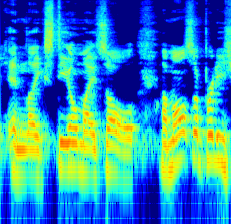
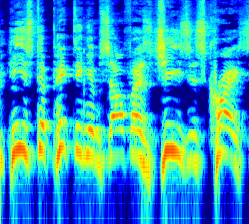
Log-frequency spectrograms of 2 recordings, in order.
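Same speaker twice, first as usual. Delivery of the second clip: higher, scandalized dad; 6 semitones higher than usual. Retold or imitated. Dad accusing the singer.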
